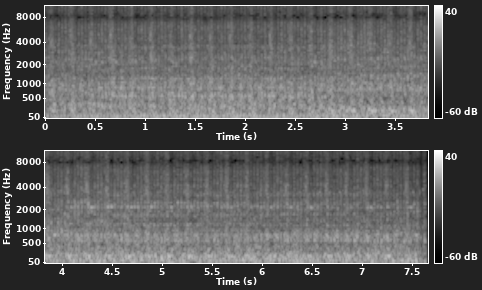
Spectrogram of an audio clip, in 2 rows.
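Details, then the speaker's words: Detroit DD15 truck diesel running: loud, hard metallic knock repeating steadily from the front of the engine; teardown found destroyed connecting rod bearings and crankshaft damage, rod knock. "camión que está acá es el que estaba haciendo este ruido que pudieron escuchar al principio del video, un ruido bastante fuerte que venía de la parte de enfrente del vehículo, del motor en este caso."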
